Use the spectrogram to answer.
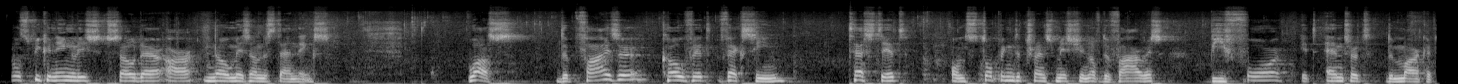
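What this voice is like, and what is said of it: Heavy foreign accent in English. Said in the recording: “he's got a heavy accent”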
